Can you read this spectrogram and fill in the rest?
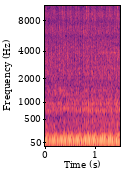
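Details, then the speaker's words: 1957 VW Oval, freshly built 1800cc air-cooled flat-four after an engine swap and swing-axle conversion, back from a drive with carburetors working well. Deep, even idle with a steady rapid pulse and no knocks or ticks; running well. "Pues está sonando muy bien, está corriendo bien."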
